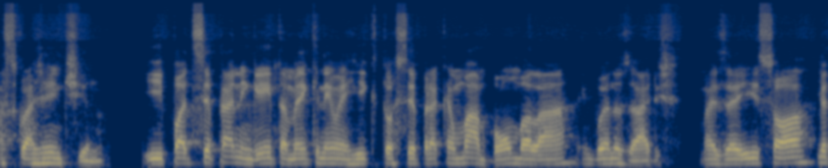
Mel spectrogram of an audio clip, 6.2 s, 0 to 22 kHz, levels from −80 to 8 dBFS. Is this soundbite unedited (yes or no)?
yes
